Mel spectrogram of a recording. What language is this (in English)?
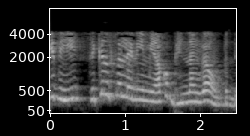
Telugu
